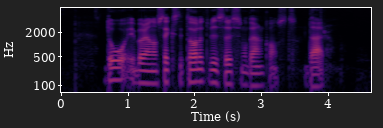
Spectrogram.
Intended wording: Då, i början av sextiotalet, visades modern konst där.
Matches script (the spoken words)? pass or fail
pass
